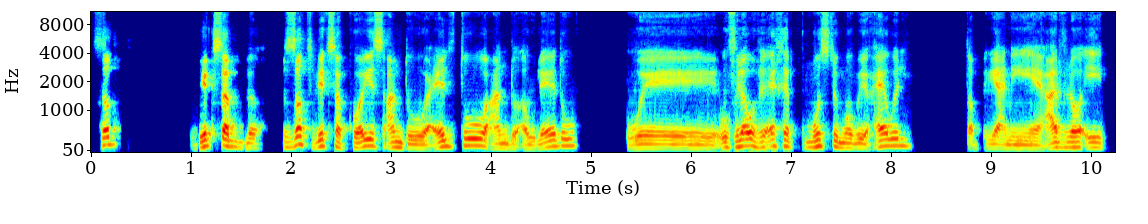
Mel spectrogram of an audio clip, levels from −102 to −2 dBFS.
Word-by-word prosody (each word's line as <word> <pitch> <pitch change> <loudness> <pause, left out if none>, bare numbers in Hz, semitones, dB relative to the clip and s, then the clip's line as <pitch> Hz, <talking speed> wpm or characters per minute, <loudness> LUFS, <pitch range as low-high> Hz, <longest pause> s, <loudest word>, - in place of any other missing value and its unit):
بالضبط، 180 +1 +3 0.7
بيكسب 130 -5 +3 0.2
بالضبط، 190 +10 +1
بيكسب 150 +1 +1
كويس 150 +5 +1
عنده 105 -5 -1
عيلته، 160 +3 +2
عنده 105 0 -5
أولاده 145 - -1 0.5
وآآ، 95 -1 -2
وفي 125 +2 -1
الأول 155 +3 +6
وفي - - -5
الآخر 150 -1 -1
مسلم 130 -2 0
وبيحاول، 150 +9 0 0.6
طَب - - -7
يعني 90 -1 -2
عارف 120 +6 0
اللي 125 0 +2
هو 125 - +6
إيه، 120 -1 -4
120 Hz, 130 wpm, -22 LUFS, 100-150 Hz, 0.7 s, الأول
